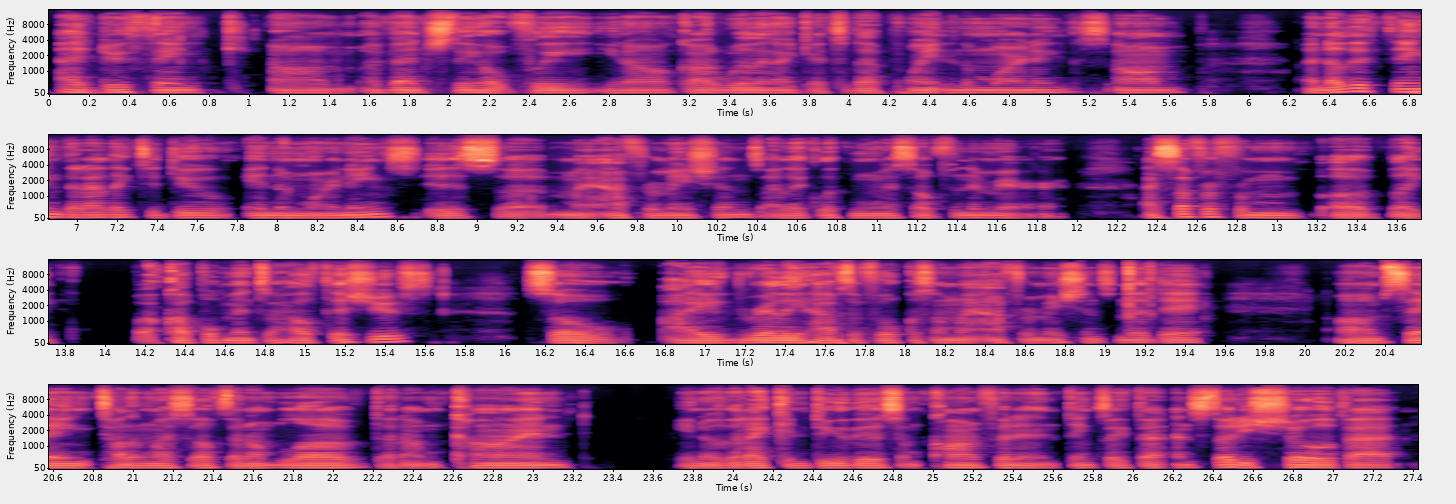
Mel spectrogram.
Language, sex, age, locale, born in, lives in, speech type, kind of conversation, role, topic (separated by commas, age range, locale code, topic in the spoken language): English, male, 20-24, en-CA, Canada, Canada, conversation, unstructured, none, What simple morning rituals help you start the day on a positive note, and which ones could we swap or try together?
